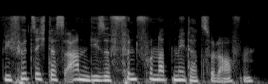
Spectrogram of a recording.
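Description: A woman's voice: mid-range voice, expressive, a little fast, a little mellow, breathy edge, no echo, clean studio sound. A woman hosting an interview, asking fluent, probing questions. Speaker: host.

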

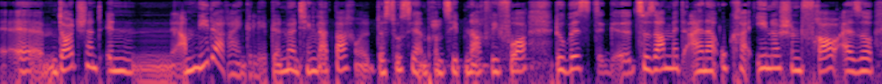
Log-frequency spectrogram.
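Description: A woman's voice: medium pitch, a little mellow, no room sound. A woman hosting an interview, asking fluent, probing questions. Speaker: host.

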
